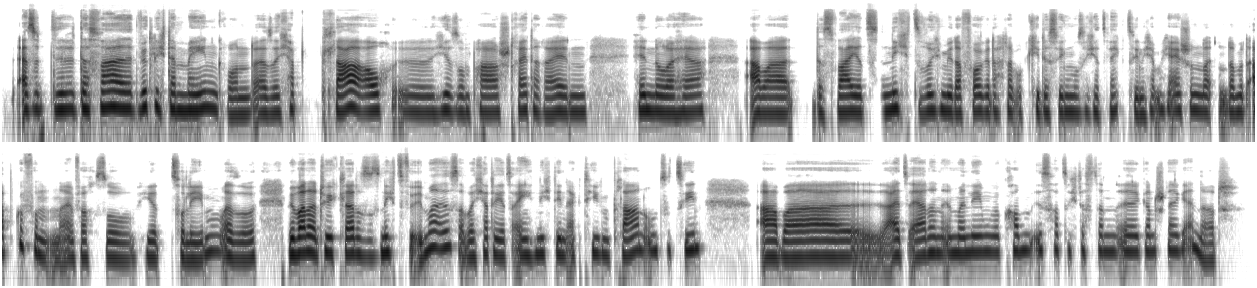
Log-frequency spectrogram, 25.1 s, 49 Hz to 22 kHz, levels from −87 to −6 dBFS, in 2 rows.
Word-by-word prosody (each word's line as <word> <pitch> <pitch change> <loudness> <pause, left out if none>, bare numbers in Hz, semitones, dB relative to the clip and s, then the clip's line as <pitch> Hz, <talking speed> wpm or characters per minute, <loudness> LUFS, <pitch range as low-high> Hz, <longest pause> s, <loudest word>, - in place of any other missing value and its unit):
Also, 205 0 +4
d 205 0 +1
das 215 +2 +1
war 220 -2 +6
wirklich 225 -1 +2
der 210 - +3
Main 200 +2 +3
Grund. 170 -2 -3
Also, 175 0 0
ich 180 +3 -4
habe 205 - -5 0.2
klar 195 +1 +6
auch, 195 +1 +2
äh, 185 -2 -4
hier 195 +2 0
so 185 0 -4
'n 180 - -5
paar 185 0 0
Streitereien 185 -1 -2 0.4
hin 195 0 +2
oder 185 -1 +3
her. 185 +2 -2 0.4
Aber 175 0 +3 0.2
das 185 -6 -6
war 185 0 +4
jetzt 185 0 -1
nichts, 200 -2 -1
wo - - -4
ich 195 +1 -1
mir 190 -1 +2
davor 185 +1 0
gedacht 185 -1 -5
habe: 185 - -4
„Okay, 190 - -6
deswegen 185 0 -2
muss 180 0 -4
ich 185 - -9
jetzt 180 -3 -6
wegziehen.“ 190 -3 -4
Ich 170 - -7
habe 185 - -5
mich 205 +2 -4
eigentlich 200 -1 -1
schon 200 -2 -1
da 185 - -1
damit 185 +2 -3
abgefunden, 210 - -2
einfach 175 0 -4
so 170 -1 -3
hier 175 -3 -3
zu 180 - -2
leben. 170 +7 -1
Also, 165 -1 +1 0.3
mir 195 - +6
war 210 +1 +9
natürlich 210 -1 +4
klar, 200 0 +4
dass 200 -2 -2
es 180 0 -6
nichts 210 0 0
für - - -3
immer 260 +3 +1
ist. 275 - -3
Aber - - -1
ich 180 +1 -5
hatte 200 -1 -1
jetzt 180 -1 -3
eigentlich 190 0 -2
nicht 200 0 -3
den 195 -2 +1
aktiven 200 -4 -5
Plan 210 +6 +1
umzuziehen, 235 +3 -3 0.5
aber, 180 +1 +3
äh, - - -5
als 190 0 0
er 185 +2 +1
dann 210 0 0
in 205 - -2
mein 205 0 +1
Leben 220 0 0
gekommen 225 +2 -3
ist, 235 - -5
hat 240 -1 -7
sich 230 -2 -11
das 230 - -9
dann, 225 -1 -4
äh, 220 0 -1
ganz 225 0 -5
schnell 230 -2 -3
geändert. 240 - -5
195 Hz, 220 wpm, -23 LUFS, 180-210 Hz, 0.5 s, war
